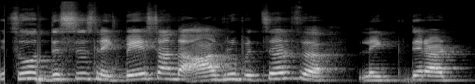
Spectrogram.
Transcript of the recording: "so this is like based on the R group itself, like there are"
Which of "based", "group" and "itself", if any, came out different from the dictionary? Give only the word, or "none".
none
